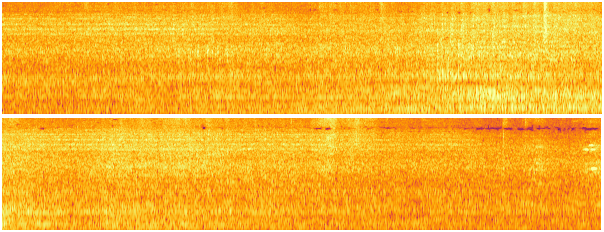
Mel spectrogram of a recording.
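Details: A vehicle's broad rumble swells toward the middle and fades away, with no animal sounds heard.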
